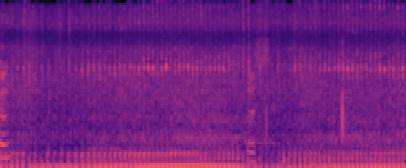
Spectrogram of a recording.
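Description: A Honda Supra Fit's small single-cylinder four-stroke engine, fitted to a homemade reverse trike, running steadily at low speed as the trike rolls along. It is a little louder in the middle.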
